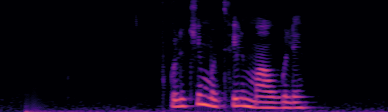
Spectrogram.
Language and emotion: Russian, neutral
